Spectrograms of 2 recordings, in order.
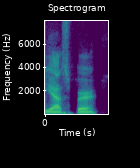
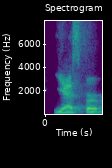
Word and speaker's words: Jesper: over to Johansson as time went on, and Jesper Bratt is the same case, where if we were in Europe, he probably would go by Jesper, but since he was over here, has requested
